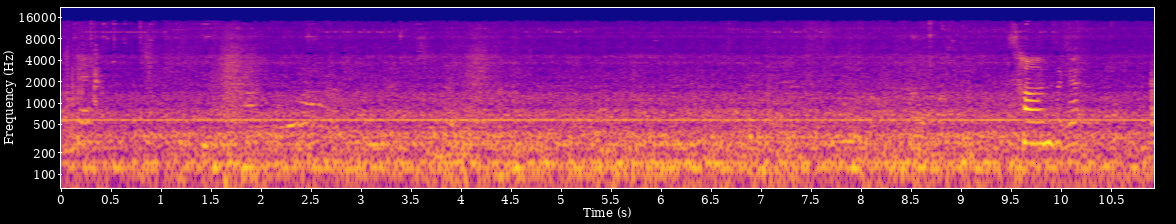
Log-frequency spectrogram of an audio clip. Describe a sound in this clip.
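People chatter quietly in the background.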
